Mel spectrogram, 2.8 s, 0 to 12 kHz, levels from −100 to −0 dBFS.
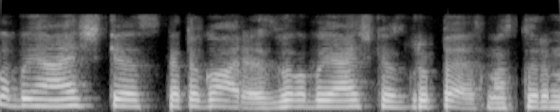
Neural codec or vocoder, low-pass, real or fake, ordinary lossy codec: none; 7.2 kHz; real; AAC, 32 kbps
